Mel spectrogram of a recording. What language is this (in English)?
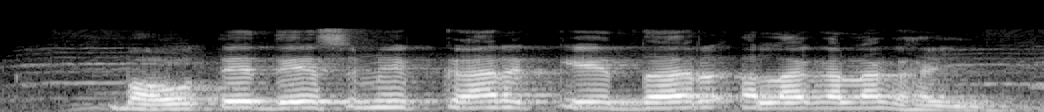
Magahi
